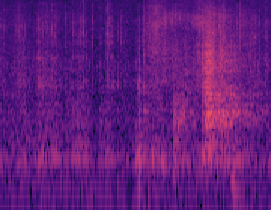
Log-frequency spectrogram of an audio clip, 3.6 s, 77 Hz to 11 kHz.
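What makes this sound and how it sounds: Long red stiletto nails tap rapidly on a flat, dark grey matte chalkboard, a solid board. Quick, light clicks run over a soft, steady hiss. A few sharper, louder taps near the end carry a brighter mid-high tone around 780 Hz, each fading quickly.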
